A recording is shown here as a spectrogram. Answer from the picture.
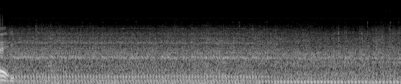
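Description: A small motorcycle's engine running steadily under way on a dirt road, with wind and road noise; about three-quarters of the way through its note drops lower.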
